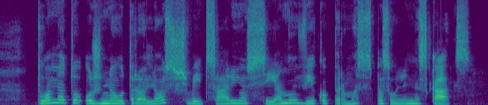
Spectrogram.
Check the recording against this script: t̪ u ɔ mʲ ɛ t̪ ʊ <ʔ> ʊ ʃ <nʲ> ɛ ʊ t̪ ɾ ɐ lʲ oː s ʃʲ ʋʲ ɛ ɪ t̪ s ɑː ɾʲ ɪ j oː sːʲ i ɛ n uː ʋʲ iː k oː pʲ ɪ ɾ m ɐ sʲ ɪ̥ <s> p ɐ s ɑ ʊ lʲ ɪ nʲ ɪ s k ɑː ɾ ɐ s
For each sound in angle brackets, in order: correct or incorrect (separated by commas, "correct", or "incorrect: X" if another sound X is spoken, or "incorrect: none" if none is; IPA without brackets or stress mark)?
correct, correct, correct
